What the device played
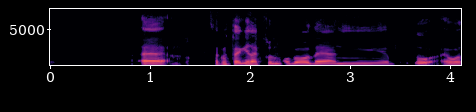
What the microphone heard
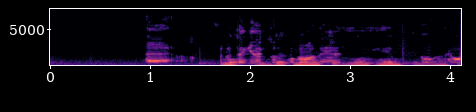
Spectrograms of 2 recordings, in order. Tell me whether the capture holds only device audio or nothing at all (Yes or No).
No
